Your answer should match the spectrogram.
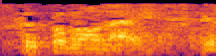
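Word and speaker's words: Hupomone (ὑπομονή): I have no idea if it has an accent, but I do know you're supposed to pronounce the last syllable. Hupomone is what it's called.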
